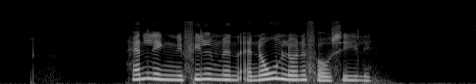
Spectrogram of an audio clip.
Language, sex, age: Danish, female, 37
